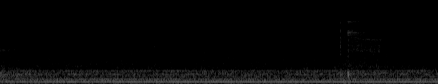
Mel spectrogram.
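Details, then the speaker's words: Whitfield pellet stove auger gearmotor, 1 RPM gearbox, running with the stove electronics disconnected: quiet, steady low hum with a faint constant whir, no clicks or grinding; slow auger turning healthy. "yeah she is slowly rotating this gear boox is set up at 1 RPM yes that's apparently all you need"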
